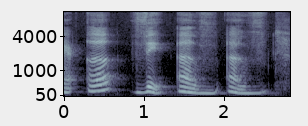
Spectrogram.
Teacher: Of, que se escreve OF, mas o som é a, não é o som do O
